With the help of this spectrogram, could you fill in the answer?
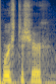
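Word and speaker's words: Wriothesley: my character's name and it's pretty simple awkward pause it's worst to sure so yeah that's that's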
